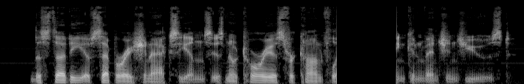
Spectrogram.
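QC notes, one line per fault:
3.36–3.97 s, audio dropout to silence: Just after "axioms is notorious for", the speech cuts off mid-flow and about 0.6 s of silence follows. No room tone or background remains in the gap, so the break sounds like a hard switch rather than a pause. Speech resumes abruptly at 3.97 s. This is likely a lost input, with the recorder writing silence until the signal returned. Whatever was spoken in that span is gone.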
